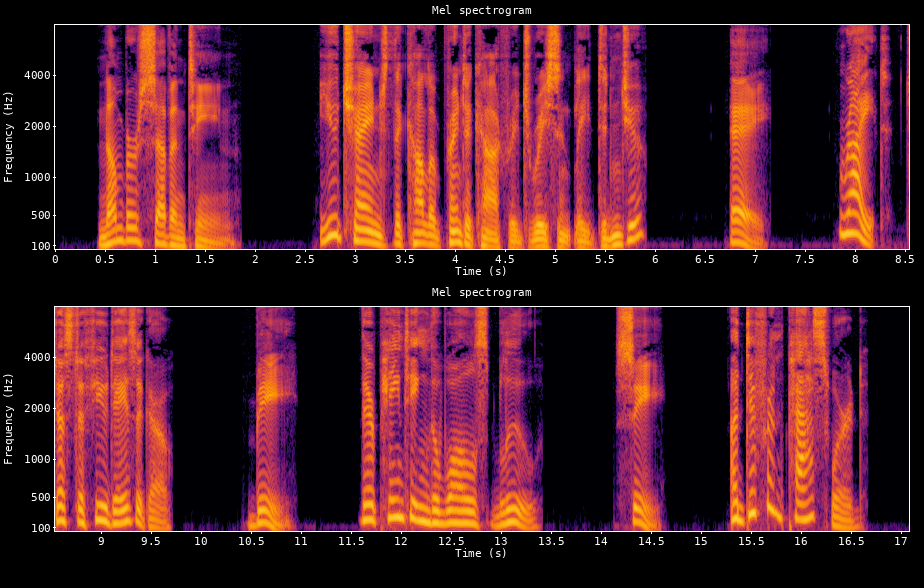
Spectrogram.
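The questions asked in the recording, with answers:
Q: You changed the color printer cartridge recently, didn't you?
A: A: Right, just a few days ago.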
